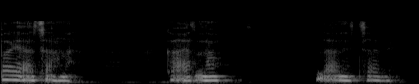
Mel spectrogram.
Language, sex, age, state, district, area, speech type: Malayalam, female, 60+, Kerala, Malappuram, rural, spontaneous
